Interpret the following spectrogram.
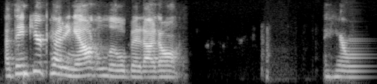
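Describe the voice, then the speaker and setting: A woman's voice: fairly low pitch, normal speed, bright, forceful tone, muffled recording. A woman in her fifties from Dallas, a talk show guest whose remote call audio keeps cutting out and dropping. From Dallas, Texas. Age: 50s. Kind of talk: casual chat. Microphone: video call.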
